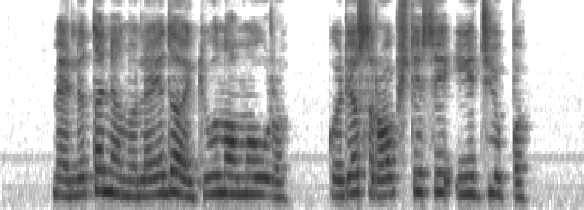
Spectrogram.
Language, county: Lithuanian, Šiauliai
